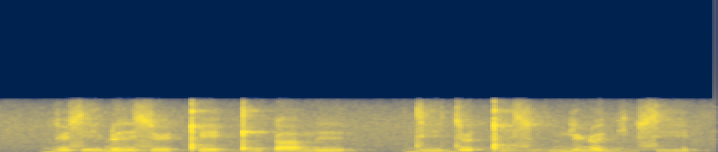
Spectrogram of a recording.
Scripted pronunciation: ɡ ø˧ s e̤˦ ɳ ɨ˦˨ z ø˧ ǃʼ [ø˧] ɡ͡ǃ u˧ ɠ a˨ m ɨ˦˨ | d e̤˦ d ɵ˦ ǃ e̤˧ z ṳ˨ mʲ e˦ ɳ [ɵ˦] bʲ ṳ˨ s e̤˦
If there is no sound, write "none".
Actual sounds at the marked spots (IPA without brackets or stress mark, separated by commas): e˧, ɵ˦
